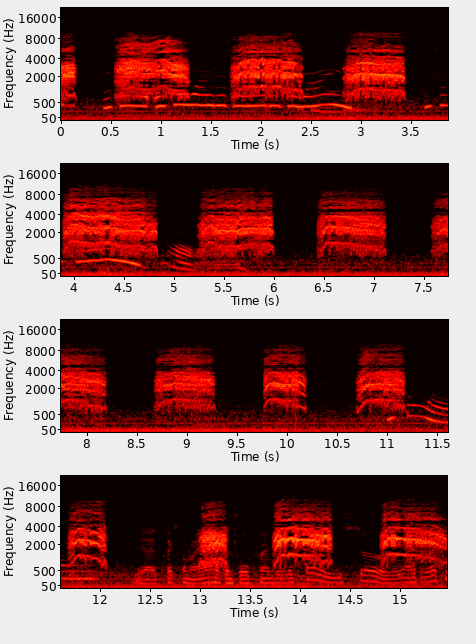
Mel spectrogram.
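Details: Rescued baby girl raccoon, severely underweight with barely any teeth, gives repeated shrill, chirping cries about one a second with short gaps; distress crying.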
